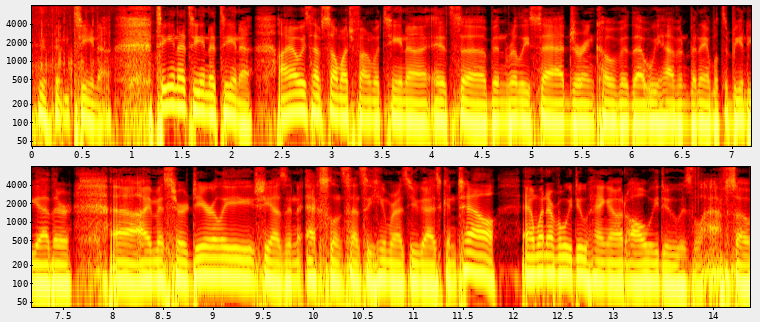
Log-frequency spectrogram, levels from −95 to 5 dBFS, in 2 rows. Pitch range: 105-125 Hz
